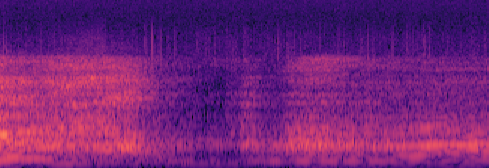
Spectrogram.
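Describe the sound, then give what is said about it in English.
A Bentley's engine roars steadily, its pitch dipping briefly and then climbing again as it picks up speed while chasing another car, with no voices over it. “Come on, faster, faster. Try and get around this car.”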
